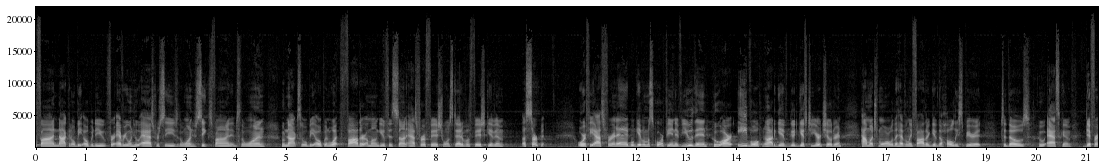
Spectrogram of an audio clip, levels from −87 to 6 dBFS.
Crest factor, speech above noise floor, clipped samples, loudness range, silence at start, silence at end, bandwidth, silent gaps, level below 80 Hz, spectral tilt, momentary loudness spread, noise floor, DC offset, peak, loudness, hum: 20 dB; 27 dB; under 0.1%; 3 LU; 0 s; 0 s; 19.5 kHz; none; -64 dBFS; -5.5 dB/octave; 8 LU; -55 dBFS; under 0.1%; -8 dBFS; -27 LUFS; none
